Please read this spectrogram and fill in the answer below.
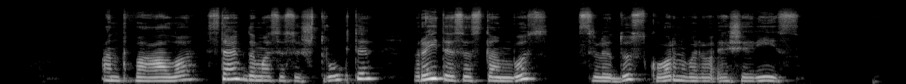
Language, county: Lithuanian, Kaunas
